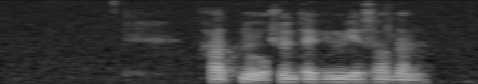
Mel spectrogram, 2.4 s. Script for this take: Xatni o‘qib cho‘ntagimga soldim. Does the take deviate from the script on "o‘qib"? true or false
true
